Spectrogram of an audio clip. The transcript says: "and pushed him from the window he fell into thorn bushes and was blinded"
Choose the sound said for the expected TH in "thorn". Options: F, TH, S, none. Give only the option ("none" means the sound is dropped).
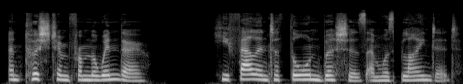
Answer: TH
